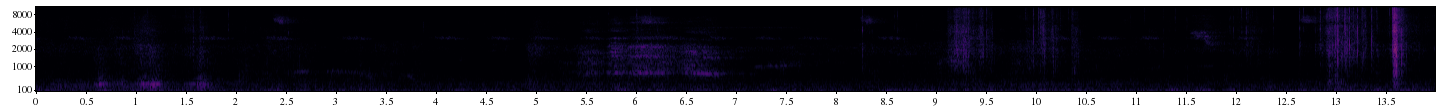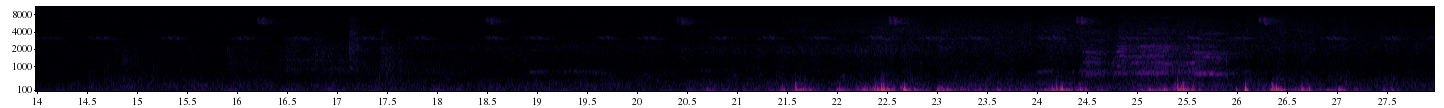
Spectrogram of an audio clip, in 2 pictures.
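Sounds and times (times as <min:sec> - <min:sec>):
plastic wrapper crinkling: 0:08.5 - 0:10.5, 0:11.1 - 0:13.9.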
